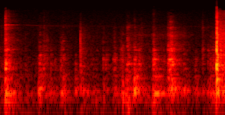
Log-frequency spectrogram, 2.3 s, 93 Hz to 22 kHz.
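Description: A few light clicks and scrapes as a drive tray is slid and latched by hand in a steel 5.25-inch hot-swap SSD enclosure, the ICY DOCK MB998SP-B.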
